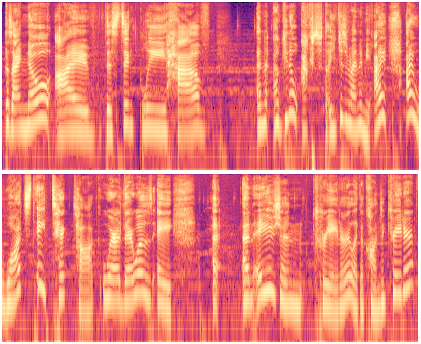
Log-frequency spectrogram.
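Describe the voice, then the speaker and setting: A woman's voice: fairly high pitch, expressive, measured pace, pushed and bright, faint music behind. Mumbling woman streamer with a lisp. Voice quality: slight lisp. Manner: mumbles and stumbles over words. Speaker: game streamer. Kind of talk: casual live-stream chat while playing.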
